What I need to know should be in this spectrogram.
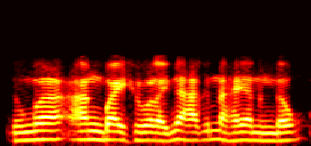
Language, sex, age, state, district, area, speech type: Bodo, male, 45-60, Assam, Kokrajhar, rural, conversation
